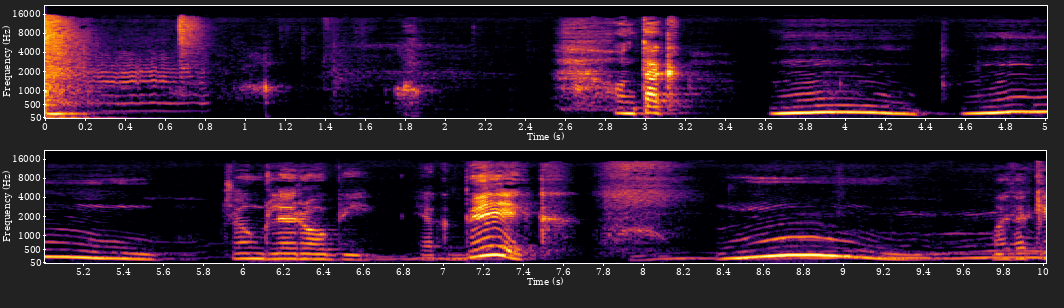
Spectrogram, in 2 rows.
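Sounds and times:
wasp buzzing: 0.0 - 0.9
speech: 2.8 - 7.6, 8.4 - 9.9.

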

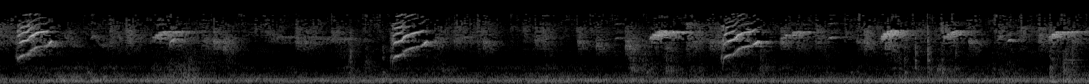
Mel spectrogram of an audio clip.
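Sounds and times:
female canary calling to solicit mating: 0.0 - 10.8.

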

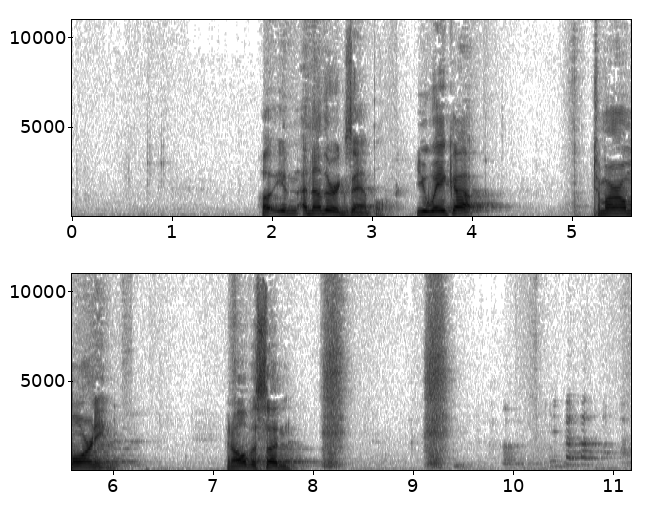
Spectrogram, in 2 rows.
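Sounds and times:
speech: 1.9 - 4.2, 5.2 - 6.2, 7.1 - 8.2
person sniffling: 8.0 - 8.5, 9.1 - 9.6
laughter: 9.9 - 11.1.

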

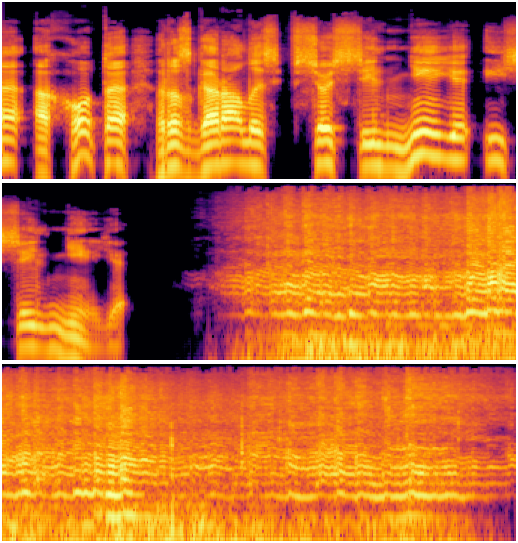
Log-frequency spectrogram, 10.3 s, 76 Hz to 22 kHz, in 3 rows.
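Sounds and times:
speech: 0.0 - 4.3
housefly buzzing: 4.8 - 10.2.

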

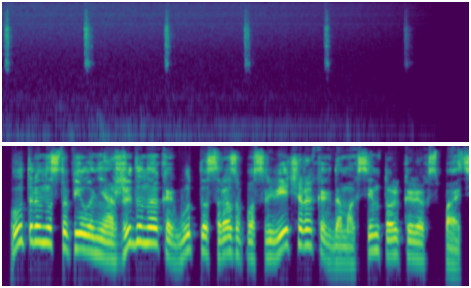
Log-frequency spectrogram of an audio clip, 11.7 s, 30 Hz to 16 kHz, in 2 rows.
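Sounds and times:
weight-driven wall clock ticking: 1.0 - 1.2
speech: 6.0 - 11.6.

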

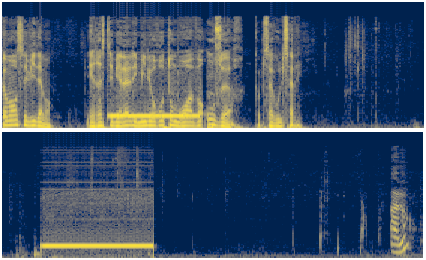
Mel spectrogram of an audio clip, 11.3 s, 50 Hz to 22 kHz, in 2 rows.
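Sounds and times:
speech: 0.0 - 4.1, 10.8 - 11.2
faint noise: 0.0 - 11.2
telephone tone while placing a call: 1.4 - 2.8, 6.2 - 7.7.

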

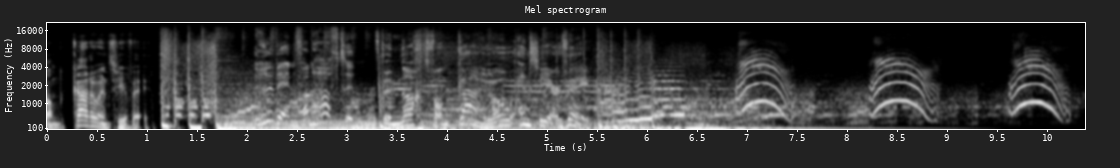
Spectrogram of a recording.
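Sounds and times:
speech: 0.0 - 6.2
kitten meowing: 6.9 - 7.5, 8.2 - 9.0, 9.6 - 10.2.

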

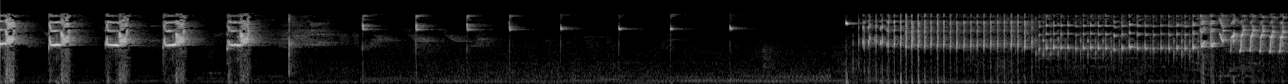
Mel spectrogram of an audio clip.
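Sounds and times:
fighter lovebird singing energetically: 0.0 - 7.6, 8.4 - 12.8.

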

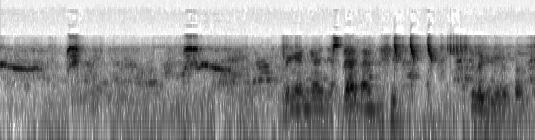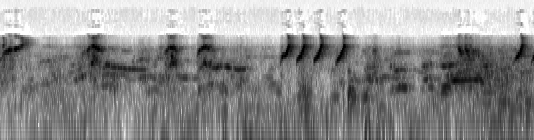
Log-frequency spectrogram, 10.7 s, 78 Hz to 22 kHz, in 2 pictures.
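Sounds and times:
Oriental magpie-robin singing: 0.0 - 0.9, 1.8 - 2.4, 3.0 - 9.1, 9.8 - 10.6.

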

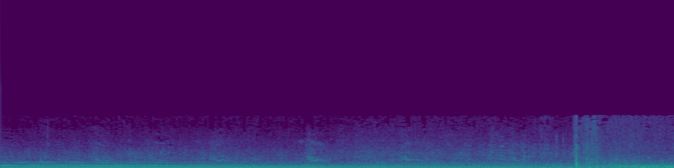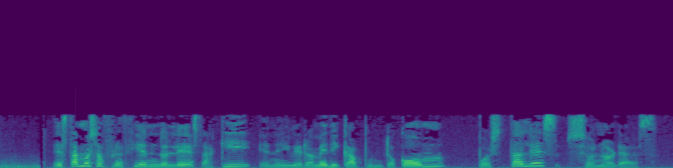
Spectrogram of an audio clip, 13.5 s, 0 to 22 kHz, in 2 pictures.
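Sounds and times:
small motor launch engine droning on ocean waves: 0.0 - 7.2
wind noise: 5.4 - 7.2
speech: 7.3 - 13.4.

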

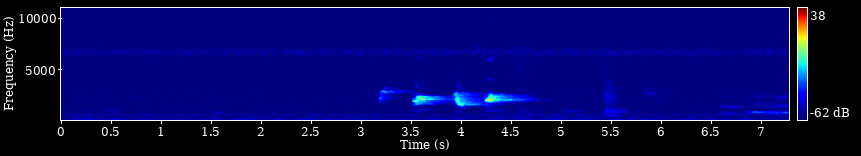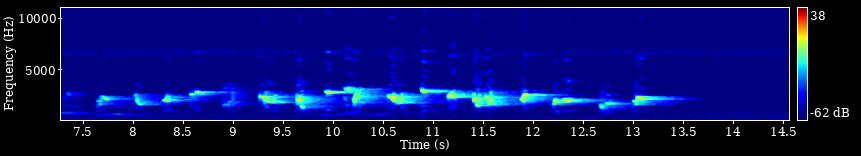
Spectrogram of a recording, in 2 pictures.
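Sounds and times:
Yellow-vented bulbul song: 3.0 - 4.9, 6.9 - 13.8.

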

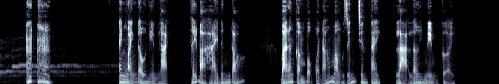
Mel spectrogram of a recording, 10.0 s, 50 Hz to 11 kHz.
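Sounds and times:
soft steady musical hum: 0.0 - 5.0
woman clearing her throat: 0.5 - 1.1
speech: 2.6 - 5.0, 5.6 - 9.2.

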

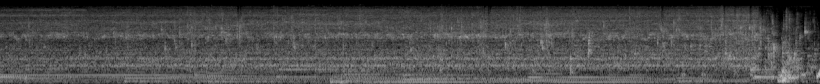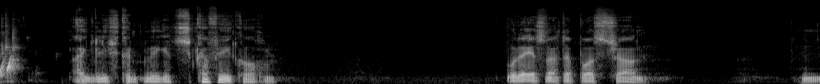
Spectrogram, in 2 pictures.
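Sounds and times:
water running from a tap in a house: 0.0 - 8.4
water splash: 7.2 - 8.6
speech: 9.2 - 11.1, 13.3 - 14.8, 16.2 - 16.3.

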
